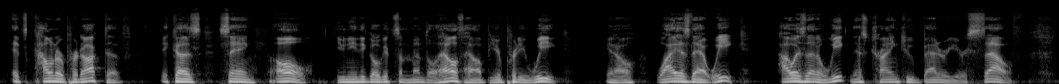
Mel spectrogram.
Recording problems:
none

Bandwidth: 15 kHz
